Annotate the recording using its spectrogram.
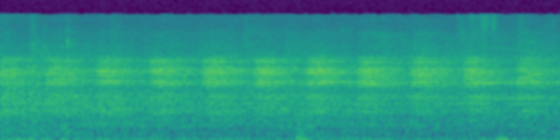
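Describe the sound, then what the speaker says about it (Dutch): A toy train runs inside a large toy store, giving a steady, faint rhythmic clicking over constant hissy room noise. "Oh, en kijk, een trein."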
